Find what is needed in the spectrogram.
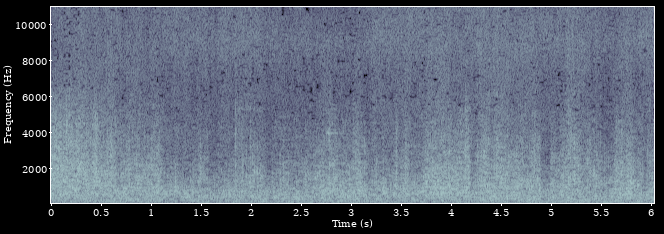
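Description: Steady rushing of wind and road noise from a car driving at speed, with wind blowing over the microphone.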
